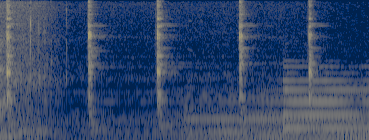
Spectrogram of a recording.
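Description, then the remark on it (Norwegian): A clock ticks four times at a steady, slightly slow pace, each sharp click standing out over a low, sustained musical drone. No one speaks. “Tikk takk, tikk takk, hvis vi vil.”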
